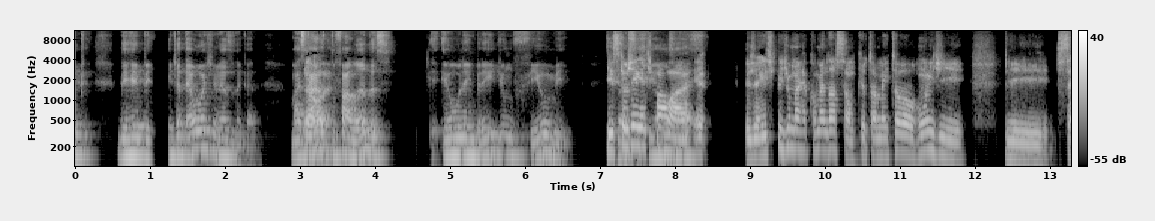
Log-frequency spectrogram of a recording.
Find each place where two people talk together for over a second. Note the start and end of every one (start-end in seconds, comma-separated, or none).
7.1-8.4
